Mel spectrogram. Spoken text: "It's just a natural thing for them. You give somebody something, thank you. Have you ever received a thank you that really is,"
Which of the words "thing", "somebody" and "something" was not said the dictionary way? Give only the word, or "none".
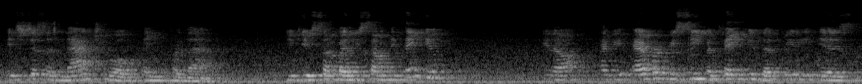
none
